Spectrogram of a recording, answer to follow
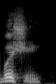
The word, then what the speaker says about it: Boucher: the way it's pronounced i pronounce it bushy but it's spelled b-o-u-c-h-e-r but um i never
